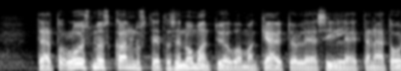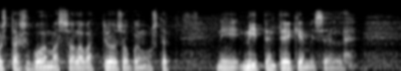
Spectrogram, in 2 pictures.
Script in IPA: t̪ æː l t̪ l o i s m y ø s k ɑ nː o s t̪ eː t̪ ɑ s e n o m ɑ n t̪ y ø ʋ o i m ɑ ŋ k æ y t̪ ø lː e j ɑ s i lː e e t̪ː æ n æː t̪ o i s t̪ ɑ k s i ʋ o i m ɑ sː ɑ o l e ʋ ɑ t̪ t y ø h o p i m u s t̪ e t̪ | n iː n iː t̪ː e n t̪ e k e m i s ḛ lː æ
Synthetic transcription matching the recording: t̪ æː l t̪ l o i s m y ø s k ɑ nː u s t̪ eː t̪ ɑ s e n o m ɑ n t̪ y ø ʋ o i m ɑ ŋ k æ y t̪ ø lː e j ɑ s i lː e e t̪ː æ n æː t̪ o i s t̪ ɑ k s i ʋ o i m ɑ sː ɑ o l e ʋ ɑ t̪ t y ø s o p i m u s t̪ e t̪ | n iː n iː t̪ː e n t̪ e k e m i s ḛ lː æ

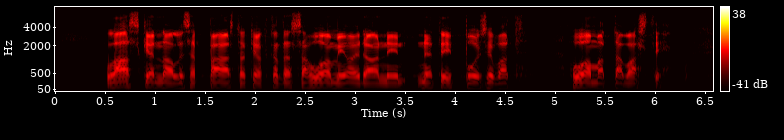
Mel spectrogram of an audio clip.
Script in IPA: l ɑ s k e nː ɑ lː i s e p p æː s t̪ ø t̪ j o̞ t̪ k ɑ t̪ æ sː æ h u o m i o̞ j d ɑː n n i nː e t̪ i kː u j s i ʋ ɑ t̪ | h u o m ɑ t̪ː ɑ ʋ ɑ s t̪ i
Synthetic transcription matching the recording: l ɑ s k e nː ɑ lː i s e p p æː s t̪ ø t̪ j o̞ t̪ k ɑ t̪ æ sː æ h u o m i o̞ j d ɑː n n i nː e t̪ i pː u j s i ʋ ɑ t̪ | h u o m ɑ t̪ː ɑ ʋ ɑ s t̪ i

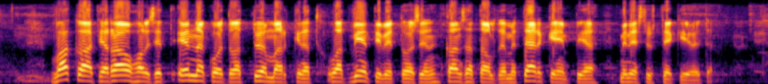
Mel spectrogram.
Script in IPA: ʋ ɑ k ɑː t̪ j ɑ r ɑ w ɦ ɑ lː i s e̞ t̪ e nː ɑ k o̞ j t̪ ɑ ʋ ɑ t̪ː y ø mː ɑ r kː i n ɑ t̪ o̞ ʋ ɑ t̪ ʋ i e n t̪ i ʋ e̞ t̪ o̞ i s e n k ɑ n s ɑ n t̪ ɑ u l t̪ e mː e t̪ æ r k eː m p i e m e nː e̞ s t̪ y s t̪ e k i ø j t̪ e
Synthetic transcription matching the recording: ʋ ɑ k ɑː t̪ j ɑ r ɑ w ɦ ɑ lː i s e̞ t̪ e nː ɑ k o̞ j t̪ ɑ ʋ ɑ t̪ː y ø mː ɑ r kː i n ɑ t̪ o̞ ʋ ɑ t̪ ʋ i e n t̪ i ʋ e̞ t̪ o̞ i s e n k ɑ n s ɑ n t̪ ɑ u l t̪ e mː e t̪ æ r k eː m p i æ m e n e̞ s t̪ y s t̪ e k i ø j t̪ æ

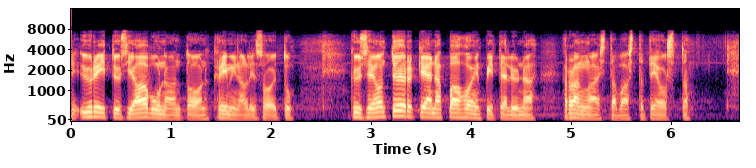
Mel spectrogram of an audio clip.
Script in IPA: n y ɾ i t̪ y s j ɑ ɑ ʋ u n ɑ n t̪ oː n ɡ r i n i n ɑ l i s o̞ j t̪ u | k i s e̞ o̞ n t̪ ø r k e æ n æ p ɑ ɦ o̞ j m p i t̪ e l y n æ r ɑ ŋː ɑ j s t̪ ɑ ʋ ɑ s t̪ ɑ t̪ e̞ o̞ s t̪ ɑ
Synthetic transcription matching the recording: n y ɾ i t̪ y s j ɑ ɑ ʋ u n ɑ n t̪ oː n k r i m i n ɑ l i s o̞ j t̪ u | k y s e̞ o̞ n t̪ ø r k e æ n æ p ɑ ɦ o̞ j m p i t̪ e l y n æ r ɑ ŋː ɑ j s t̪ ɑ ʋ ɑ s t̪ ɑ t̪ e̞ o̞ s t̪ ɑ

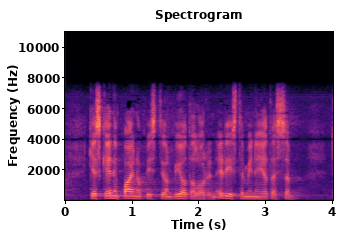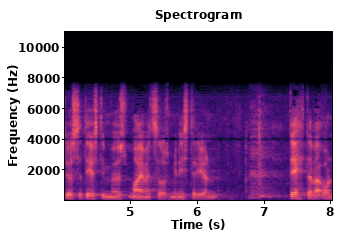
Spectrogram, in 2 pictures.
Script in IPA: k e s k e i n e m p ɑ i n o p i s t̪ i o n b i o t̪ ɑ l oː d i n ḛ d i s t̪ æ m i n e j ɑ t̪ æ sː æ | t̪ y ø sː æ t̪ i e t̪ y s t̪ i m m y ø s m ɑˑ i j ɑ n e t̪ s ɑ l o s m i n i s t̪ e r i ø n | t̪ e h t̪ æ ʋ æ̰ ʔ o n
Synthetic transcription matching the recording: k e s k e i n e m p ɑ i n o p i s t̪ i o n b i o t̪ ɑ l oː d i n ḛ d i s t̪ æ m i n e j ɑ t̪ æ sː æ | t̪ y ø sː æ t̪ i e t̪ y s t̪ i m m y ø s m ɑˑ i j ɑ m e t̪ s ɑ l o s m i n i s t̪ e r i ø n | t̪ e h t̪ æ ʋ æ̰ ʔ o n

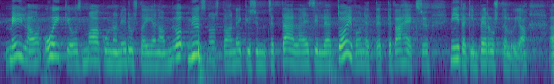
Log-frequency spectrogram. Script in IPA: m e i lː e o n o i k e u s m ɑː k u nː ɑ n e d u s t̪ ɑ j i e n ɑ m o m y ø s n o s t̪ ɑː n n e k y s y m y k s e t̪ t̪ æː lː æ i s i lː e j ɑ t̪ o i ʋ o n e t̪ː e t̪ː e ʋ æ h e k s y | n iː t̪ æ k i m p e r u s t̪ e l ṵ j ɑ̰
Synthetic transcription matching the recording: m e i lː æ o n o i k e u s m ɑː k u nː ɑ n e d u s t̪ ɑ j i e n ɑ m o m y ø s n o s t̪ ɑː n n e k y s y m y k s e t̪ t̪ æː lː æ e s i lː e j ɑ t̪ o i ʋ o n e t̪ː e t̪ː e ʋ æ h e k s y | n iː t̪ æ k i m p e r u s t̪ e l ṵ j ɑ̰

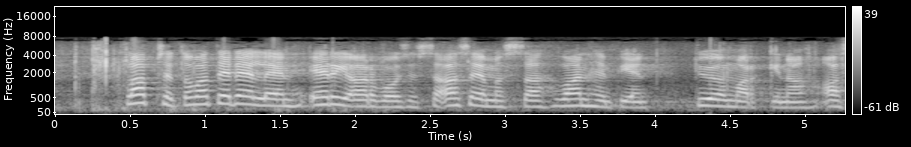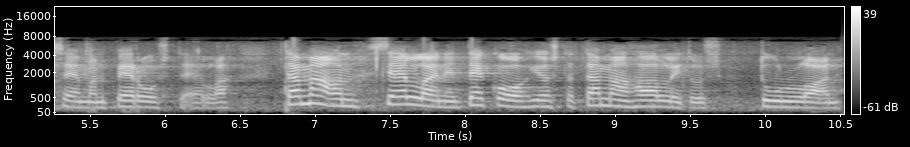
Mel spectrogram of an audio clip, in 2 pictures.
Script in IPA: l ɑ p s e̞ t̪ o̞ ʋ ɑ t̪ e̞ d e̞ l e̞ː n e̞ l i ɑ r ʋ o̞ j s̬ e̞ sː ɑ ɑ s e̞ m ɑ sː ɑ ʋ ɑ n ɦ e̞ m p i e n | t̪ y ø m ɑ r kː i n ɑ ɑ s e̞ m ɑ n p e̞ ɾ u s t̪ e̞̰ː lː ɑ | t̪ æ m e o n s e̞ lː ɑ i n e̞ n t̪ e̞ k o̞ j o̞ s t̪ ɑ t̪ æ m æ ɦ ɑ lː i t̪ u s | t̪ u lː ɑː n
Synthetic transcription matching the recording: l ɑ p s e̞ t̪ o̞ ʋ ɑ t̪ e̞ d e̞ lː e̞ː n e̞ ɾ i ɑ r ʋ o̞ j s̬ e̞ sː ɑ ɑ s e̞ m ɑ sː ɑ ʋ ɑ n ɦ e̞ m p i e n | t̪ y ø m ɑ r kː i n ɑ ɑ s e̞ m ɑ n p e̞ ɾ u s t̪ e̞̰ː lː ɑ | t̪ æ m æ o n s e̞ lː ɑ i n e̞ n t̪ e̞ k o̞ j o̞ s t̪ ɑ t̪ æ m æ ɦ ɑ lː i t̪ u s | t̪ u lː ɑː n

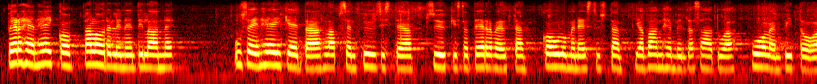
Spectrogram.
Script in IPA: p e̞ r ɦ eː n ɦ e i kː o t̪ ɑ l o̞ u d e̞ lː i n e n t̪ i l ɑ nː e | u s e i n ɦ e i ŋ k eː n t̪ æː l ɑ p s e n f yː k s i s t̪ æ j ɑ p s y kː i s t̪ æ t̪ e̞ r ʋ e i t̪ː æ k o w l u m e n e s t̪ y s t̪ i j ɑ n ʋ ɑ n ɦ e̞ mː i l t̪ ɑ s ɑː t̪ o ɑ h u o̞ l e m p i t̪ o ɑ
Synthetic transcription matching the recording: p e̞ r ɦ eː n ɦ e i kː o t̪ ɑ l o̞ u d e̞ lː i n e n t̪ i l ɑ nː e | u s e i n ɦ e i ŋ k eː n t̪ æː l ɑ p s e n f yː s i s t̪ æ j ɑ p s yː kː i s t̪ æ t̪ e̞ r ʋ e y t̪ː æ k o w l u m e n e s t̪ y s t̪ æ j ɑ ʋ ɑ n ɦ e̞ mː i l t̪ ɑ s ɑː t̪ u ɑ h u o̞ l e m p i t̪ o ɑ

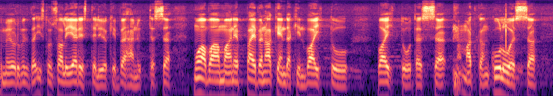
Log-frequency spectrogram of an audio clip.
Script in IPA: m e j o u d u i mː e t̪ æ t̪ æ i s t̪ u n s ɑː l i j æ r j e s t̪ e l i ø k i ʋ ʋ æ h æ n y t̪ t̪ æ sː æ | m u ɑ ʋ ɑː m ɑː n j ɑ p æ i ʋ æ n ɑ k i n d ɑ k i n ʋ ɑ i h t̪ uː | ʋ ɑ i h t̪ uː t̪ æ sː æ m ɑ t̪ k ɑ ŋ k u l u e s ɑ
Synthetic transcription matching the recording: m e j o u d u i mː e t̪ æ t̪ æ i s t̪ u n s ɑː l i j æ r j e s t̪ e l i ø k i ʋ ʋ æ h æ n y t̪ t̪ æ sː æ | m u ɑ ʋ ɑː m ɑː n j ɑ p æ i ʋ æ n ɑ k e n d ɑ k i n ʋ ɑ i h t̪ uː | ʋ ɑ i h t̪ uː t̪ æ sː æ m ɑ t̪ k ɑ ŋ k u l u e sː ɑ

